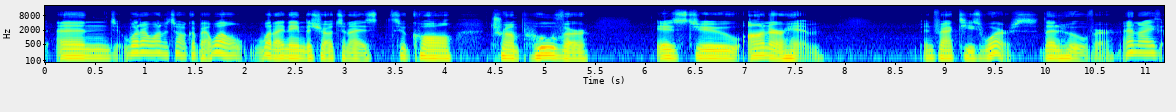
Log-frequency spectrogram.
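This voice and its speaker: A woman hosting her own liberal talk show, chatting loosely and correcting herself as she goes, a little hoarse. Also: low voice, no echo. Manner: rambling, self-correcting, chatty. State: losing her voice. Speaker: podcast host. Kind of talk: casual political talk show.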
